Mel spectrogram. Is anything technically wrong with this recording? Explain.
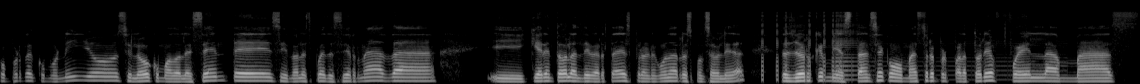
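Yes, there are three faults.

From 0.39 to 1.56 s, automatic gain rising: the gain control judges the input too quiet and raises gain by about 6 dB, so speech and background swell together.

From 7.62 to 8.34 s come GSM signalling bursts: a nearby 2G phone's intermittent transmissions are rectified by the audio circuitry, giving galloping ticks and short 217 Hz buzzes only slightly below the speech.

From 8.36 to 10.68 s, GSM phone buzz: the phone now transmits continuously at 217 bursts per second, heard as a steady, raspy, harmonic-rich buzz about 19 dB below the speech.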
